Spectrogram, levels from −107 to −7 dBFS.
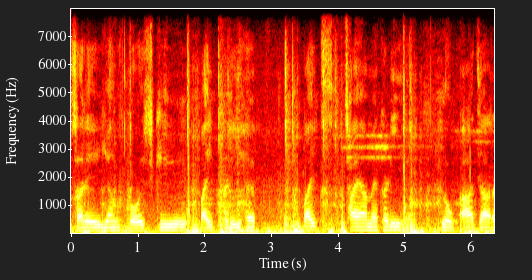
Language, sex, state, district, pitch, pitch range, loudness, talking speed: Hindi, male, Rajasthan, Bikaner, 105 Hz, 100-115 Hz, -12 LUFS, 160 wpm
